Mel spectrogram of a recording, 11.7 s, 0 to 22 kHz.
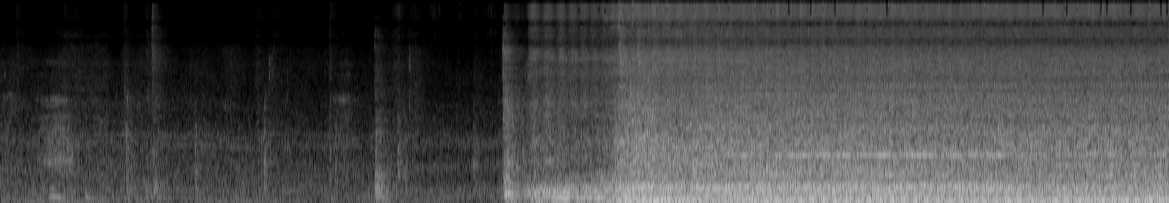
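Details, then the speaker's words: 1926 Voisin cold start after sitting unstarted for a few days. After a few quiet seconds the engine catches at once and settles into a smooth, steady idle with surprisingly little smoke; a healthy cold start. "Couldn't start any better, could it? Oh, it feels actually, but surprisingly low smoke, right? No smoke at all. Sounds good."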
